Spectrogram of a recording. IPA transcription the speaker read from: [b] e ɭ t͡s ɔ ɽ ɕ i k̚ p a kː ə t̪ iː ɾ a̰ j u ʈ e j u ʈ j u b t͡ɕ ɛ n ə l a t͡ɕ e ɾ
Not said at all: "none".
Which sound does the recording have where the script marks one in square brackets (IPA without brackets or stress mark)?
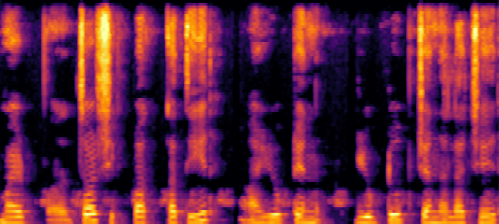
m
